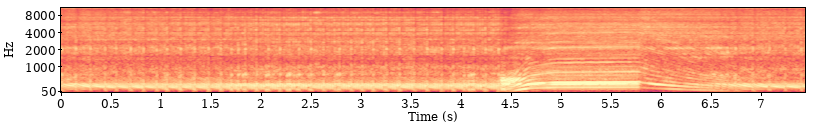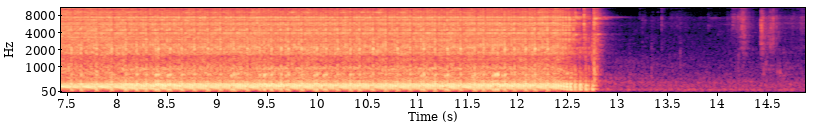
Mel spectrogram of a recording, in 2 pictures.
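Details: Husqvarna 565 chainsaw, first start after overhaul: strong, even two-stroke scream holds steady, rises cleanly on a brief throttle blip, then stops; running smoothly.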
